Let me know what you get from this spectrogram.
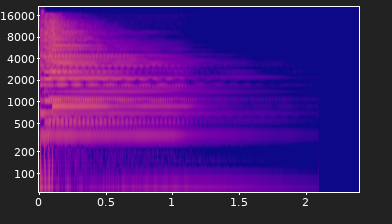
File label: Db Augmented Major 7th, F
